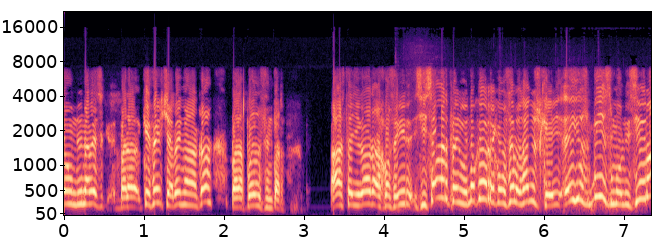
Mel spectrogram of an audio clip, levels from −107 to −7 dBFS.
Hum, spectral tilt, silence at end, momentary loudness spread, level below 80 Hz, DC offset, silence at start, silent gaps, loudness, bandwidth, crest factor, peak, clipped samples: none; -4 dB/octave; 0 s; 4 LU; -74 dBFS; under 0.1%; 0 s; none; -14 LUFS; 7.6 kHz; 14 dB; 0 dBFS; under 0.1%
